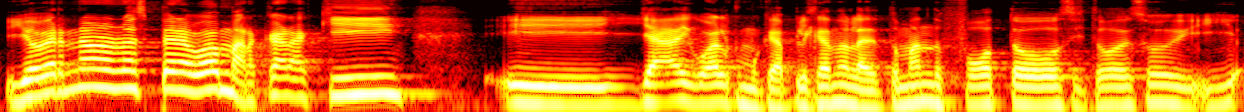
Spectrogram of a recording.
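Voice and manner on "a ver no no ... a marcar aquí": insistent, don't let him go; blocking the nervous driver while dialing; urgent stop. Retold or imitated. Stopping the driver, calling support.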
